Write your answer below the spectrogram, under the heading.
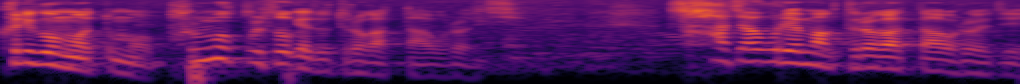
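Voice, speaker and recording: Audible room echo surrounds a man whose fairly high pitch makes very wide swings, his loudness rising and falling sharply and his voice showing vocal fry. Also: fairly quick pace. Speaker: pastor. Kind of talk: sermon. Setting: church. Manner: forceful intonation; hesitant, many fillers.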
